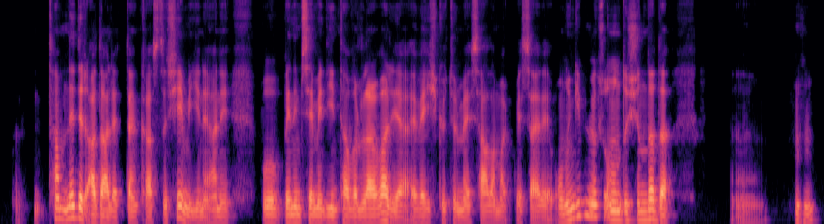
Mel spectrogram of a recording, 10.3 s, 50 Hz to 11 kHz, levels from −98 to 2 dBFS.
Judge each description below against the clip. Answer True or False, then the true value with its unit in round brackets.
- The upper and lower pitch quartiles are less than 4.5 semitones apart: False (5.2 semitones)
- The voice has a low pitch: True (100 Hz)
